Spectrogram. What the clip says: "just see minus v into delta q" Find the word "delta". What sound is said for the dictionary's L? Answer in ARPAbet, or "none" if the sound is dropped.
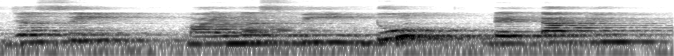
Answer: none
